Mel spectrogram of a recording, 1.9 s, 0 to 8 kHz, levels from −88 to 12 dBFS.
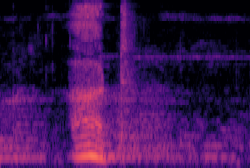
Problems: constant background noise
